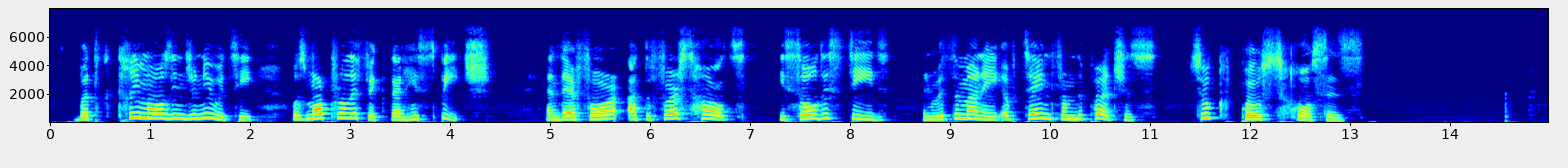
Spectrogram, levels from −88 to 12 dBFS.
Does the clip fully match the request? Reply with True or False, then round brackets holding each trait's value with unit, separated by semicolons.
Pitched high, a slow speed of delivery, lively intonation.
False (255 Hz; 120 wpm; 4.8 semitones)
